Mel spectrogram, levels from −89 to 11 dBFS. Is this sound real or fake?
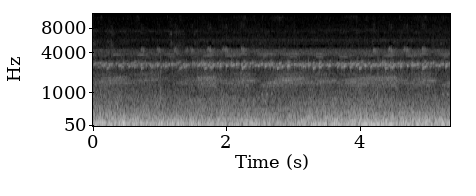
real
